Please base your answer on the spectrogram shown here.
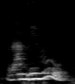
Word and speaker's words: rendezvous: This is also a word taken from French language. Okay, the spelling has got a different structure, but the pronunciation is rendezvous.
